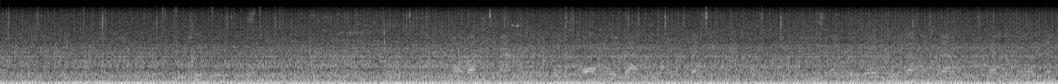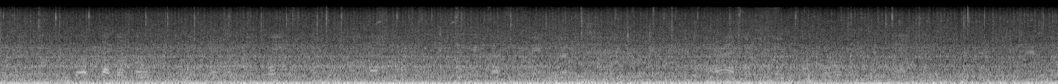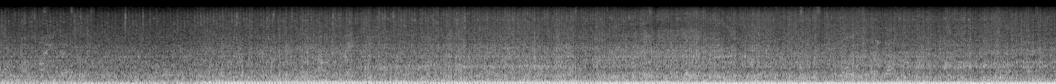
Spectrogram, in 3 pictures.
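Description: Light airplane's engine and propeller drone heard inside the cabin, steady throughout. About three-quarters of the way in, the low rumble gets louder.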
